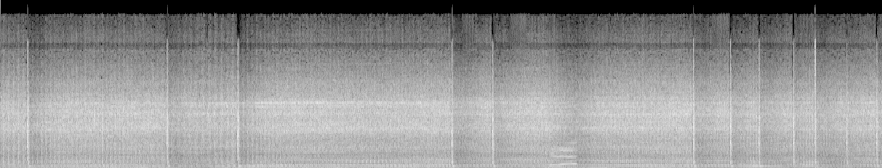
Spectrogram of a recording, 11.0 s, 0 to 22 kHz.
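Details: Towed-in Dodge Dakota 3.7 L, suspected overheated from head gasket failure, started with no water pump or accessory drive: uneven, lumpy idle with irregular stumbles and knocks every second or so. Runs rough, with a smell from the front of the block; no conclusive cause.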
